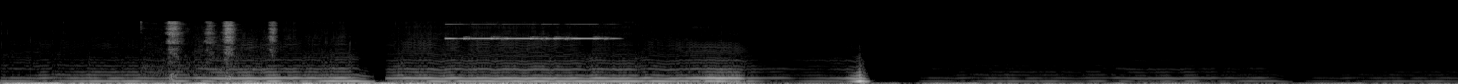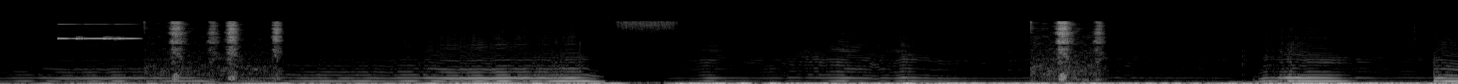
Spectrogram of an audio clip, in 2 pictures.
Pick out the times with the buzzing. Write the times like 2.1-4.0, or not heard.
0.0-29.1.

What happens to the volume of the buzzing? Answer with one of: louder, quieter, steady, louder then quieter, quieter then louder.
quieter then louder.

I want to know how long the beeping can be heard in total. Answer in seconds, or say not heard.
3 s.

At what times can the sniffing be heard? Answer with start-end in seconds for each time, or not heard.
1.4-2.8, 16.0-17.4, 24.9-25.6.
